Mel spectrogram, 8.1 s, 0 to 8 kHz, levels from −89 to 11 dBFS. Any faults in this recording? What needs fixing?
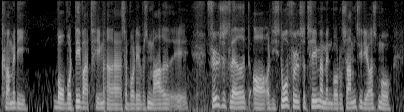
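Overdone noise removal runs through the whole speech clip. The suppressor pushes individual frequency bands almost to zero wherever they sit near its noise estimate, so quiet parts of the voice vanish too. The background drops to near silence with twinkling specks. On a spectrogram, the floor goes nearly black, scattered with isolated bright dots, and the harmonics show ragged holes. Lowering the reduction strength or raising its floor would prevent this.

Three short stalls from a late packet occur, the first two following "hvor hvor det var": 1.72 to 1.76 s, 2.08 to 2.16 s, and 2.32 to 2.43 s. The jitter buffer ran dry each time, so the last sound was stretched by about 24, 53 and 94 ms before playback resumed where it left off. Nothing is lost, but sounds hang on with a slight buzz or dip. The waveform shows repeated, periodic-looking cycles, and the spectrogram shows frozen, smeared horizontal bands. 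A deeper or adaptive jitter buffer would prevent this.

The call path's G.722 coding cuts everything above 8 kHz, which shows as a flat ceiling on the spectrogram.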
